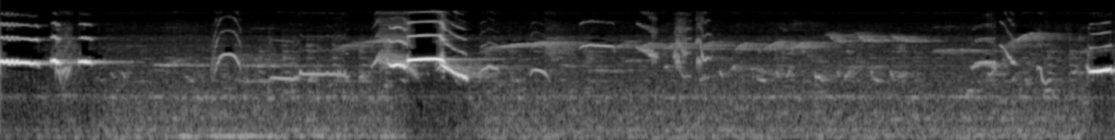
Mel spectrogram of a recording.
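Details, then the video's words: Oriental magpie-robin singing, played as a lure to start a silent bird singing: a few sharp whistled notes and a falling slurred phrase, then soft, faint warbling, with a last loud note at the end. "pancingan ampuh | memancing ncept Kacer macet bunyi langsung gacor"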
